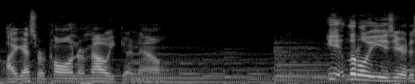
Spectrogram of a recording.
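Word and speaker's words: Mavuika: I've been pronouncing it Mavwika, but apparently it's Mawika. So, I guess we're calling her Mawika now.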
